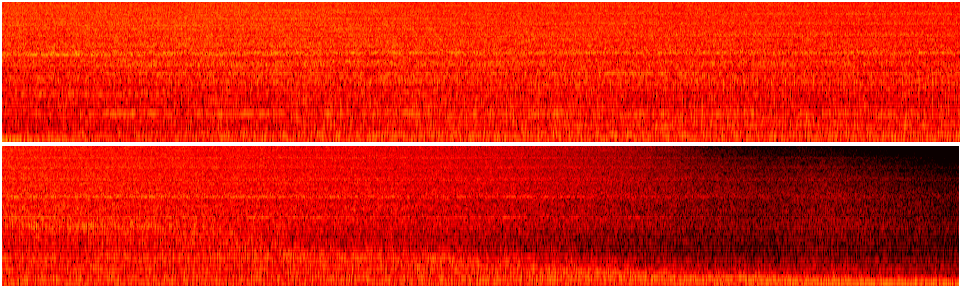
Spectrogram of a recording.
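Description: A steady distorted drone of noise with a few held tones underneath, ending the metal song after the heavy riffing stops. It fades slowly, its high end dying away over the last few seconds.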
